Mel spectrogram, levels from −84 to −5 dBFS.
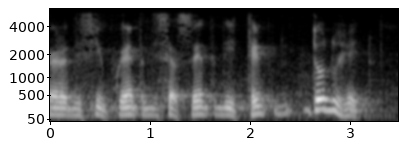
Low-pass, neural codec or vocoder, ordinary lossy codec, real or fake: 5.4 kHz; none; none; real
